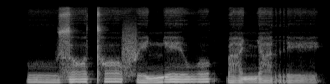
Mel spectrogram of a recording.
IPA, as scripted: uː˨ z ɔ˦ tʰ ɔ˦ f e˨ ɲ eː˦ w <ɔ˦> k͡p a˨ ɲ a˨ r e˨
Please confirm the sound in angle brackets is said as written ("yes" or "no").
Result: no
